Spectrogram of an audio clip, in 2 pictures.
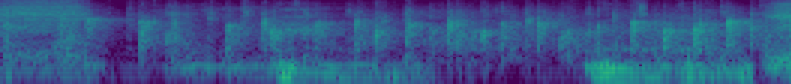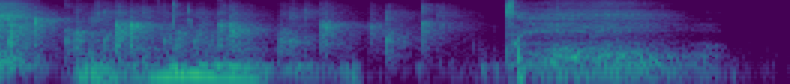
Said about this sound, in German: Dazu bitte ich drei Personen on stage. Die drei Personen wissen, dass sie jetzt kommen dürfen. Ein Riesenapplaus. Applaus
